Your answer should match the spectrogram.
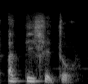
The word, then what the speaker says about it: Adishito: So you also mentioned, if I'm pronouncing it correctly, Dishitu? – Very, very close. There's a little on the front. It's Adishito.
